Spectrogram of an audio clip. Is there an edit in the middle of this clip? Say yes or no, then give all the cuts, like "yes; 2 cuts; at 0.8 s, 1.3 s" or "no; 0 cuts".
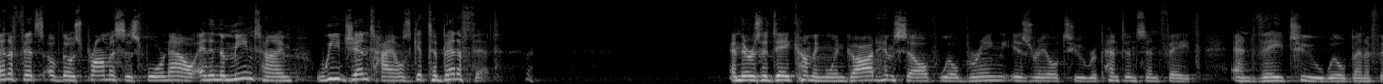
no; 0 cuts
